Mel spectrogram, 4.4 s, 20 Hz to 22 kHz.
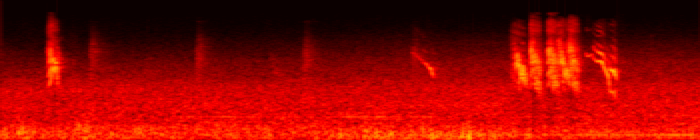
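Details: Sparrows coming to a post to be fed at a Tenmangu shrine on 2 May 2023: one short bright chirp early, then a quick burst of five sharp high chirps near the end, with faint thin notes between over soft background hiss.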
